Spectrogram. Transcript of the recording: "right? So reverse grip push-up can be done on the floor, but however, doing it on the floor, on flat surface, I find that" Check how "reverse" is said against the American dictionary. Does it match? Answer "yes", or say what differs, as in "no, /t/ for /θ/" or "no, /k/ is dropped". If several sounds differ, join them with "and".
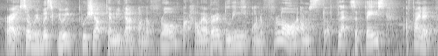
no, /w/ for /v/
